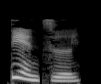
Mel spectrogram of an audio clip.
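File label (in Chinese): "垫子", Mandarin Chinese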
